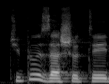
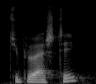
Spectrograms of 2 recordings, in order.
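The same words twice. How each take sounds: First: A z sound links peux to acheter. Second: Peux and acheter are said without a linking z. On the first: It sounds formal and sophisticated. "then it sounds way more formal, way more chic" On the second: It sounds like normal everyday speech. "it sounds like very normal, normal day-to-day speech"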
